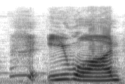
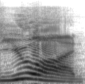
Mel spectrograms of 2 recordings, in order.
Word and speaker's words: Ewan: so sick um ewon it's pronounced yuan yuan yeah you're right sorry sorry you're mcgregor i guess i didn't say ewan mcgregor uh sorry i'm getting flamed out here um uh it's definitely pronounced you when you're right um but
